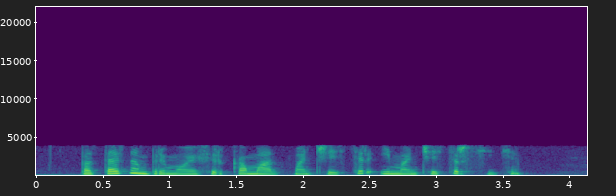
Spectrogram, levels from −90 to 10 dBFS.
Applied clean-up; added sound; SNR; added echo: none; none; none; none.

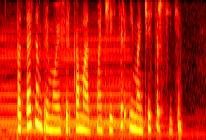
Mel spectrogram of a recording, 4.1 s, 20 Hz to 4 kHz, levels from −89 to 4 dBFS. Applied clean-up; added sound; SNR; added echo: none; Bowed string instrument; 15 dB; none.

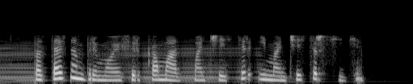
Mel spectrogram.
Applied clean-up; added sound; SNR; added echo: neural mask model RNNoise.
